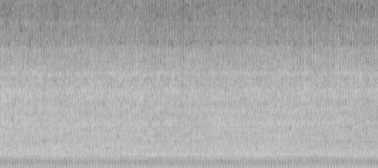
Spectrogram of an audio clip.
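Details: Free Cub Cadet lawn tractor after charging-system repair and steering bushing lubrication: steady, even single-cylinder thump at a constant idle with no misses, knocks or squeals; engine running healthy.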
